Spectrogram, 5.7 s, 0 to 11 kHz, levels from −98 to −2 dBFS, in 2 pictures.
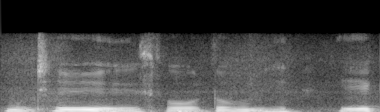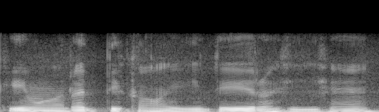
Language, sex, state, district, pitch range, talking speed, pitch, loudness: Hindi, male, Madhya Pradesh, Katni, 95-120 Hz, 105 wpm, 110 Hz, -16 LUFS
